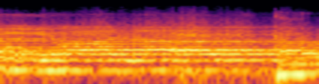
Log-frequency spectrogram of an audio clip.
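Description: A man singing a Bengali naat, a devotional song in praise of the Prophet, in a chanting style into a microphone, holding long drawn-out notes. A new phrase begins with a rising swoop near the end.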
